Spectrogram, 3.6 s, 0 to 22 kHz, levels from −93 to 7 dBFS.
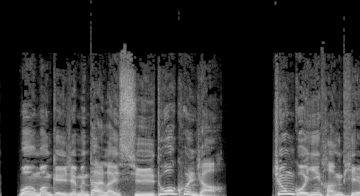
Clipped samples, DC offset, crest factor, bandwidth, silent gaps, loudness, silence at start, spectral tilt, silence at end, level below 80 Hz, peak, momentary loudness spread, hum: under 0.1%; under 0.1%; 14 dB; 16.5 kHz; 2.27-2.71 s; -14 LUFS; 0.2 s; -5 dB/octave; 0 s; -36 dBFS; -2 dBFS; 5 LU; none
